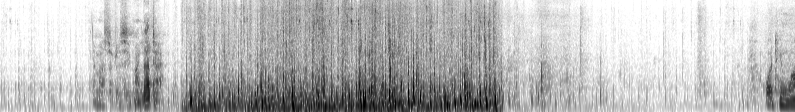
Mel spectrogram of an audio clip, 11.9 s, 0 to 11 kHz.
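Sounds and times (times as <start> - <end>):
clatter of hooves of about a dozen horses entering a courtyard: 0.0 - 11.9
speech: 1.4 - 2.6, 11.5 - 11.9.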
